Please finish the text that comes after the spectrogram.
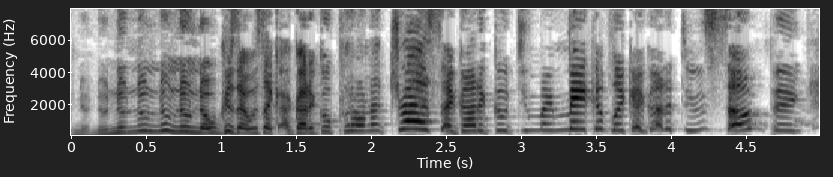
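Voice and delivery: high, fast, flustered rush; retold panic. Girlfriend realizing a proposal is coming, mock panicked. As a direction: reenact a frantic scramble, pitch climbing.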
